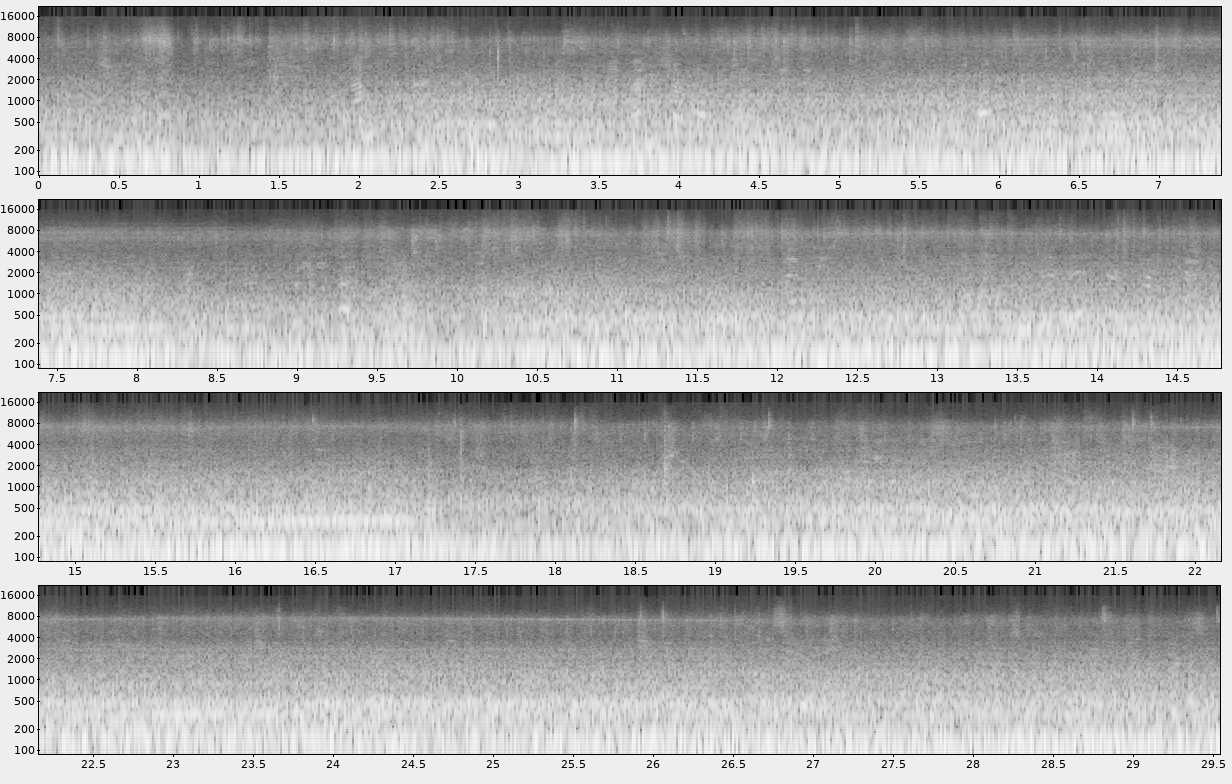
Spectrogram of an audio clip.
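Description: A bus engine hums and drones steadily from inside the bus.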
